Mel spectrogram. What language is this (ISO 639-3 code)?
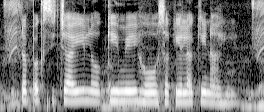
bho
